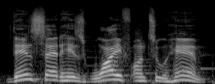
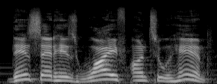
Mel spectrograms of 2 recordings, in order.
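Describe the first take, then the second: Both takes have the same delivery.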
